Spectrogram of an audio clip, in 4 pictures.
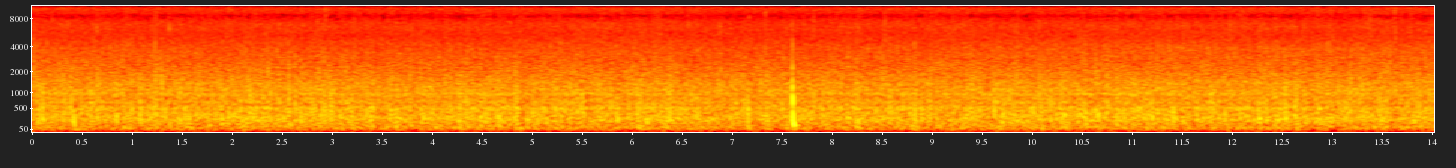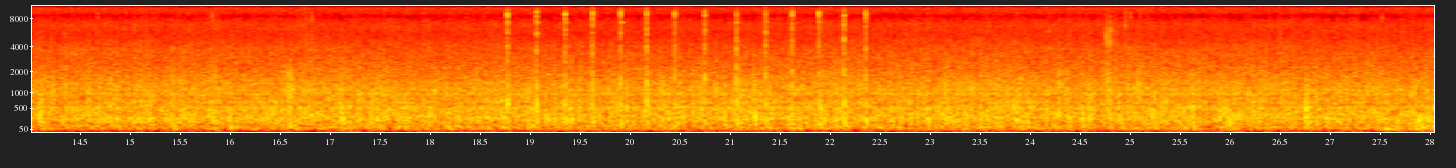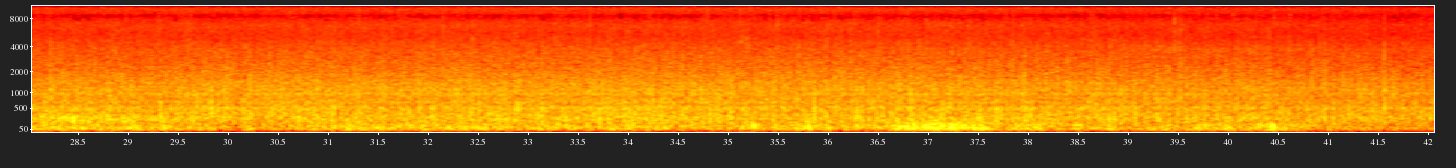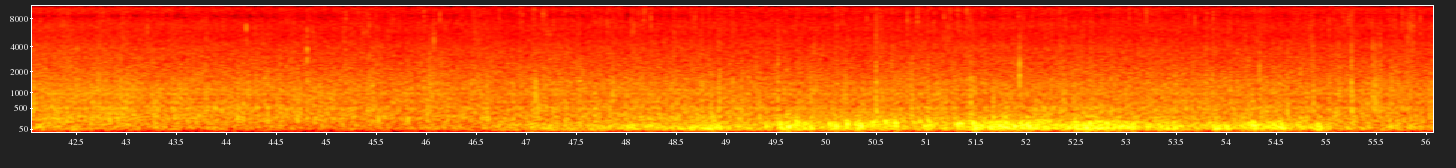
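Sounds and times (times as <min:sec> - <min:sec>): light ticks: 0:18.8 - 0:22.4
sharp tap: 0:18.8 - 0:22.5
heavy rain falling: 0:42.2 - 0:56.0.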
